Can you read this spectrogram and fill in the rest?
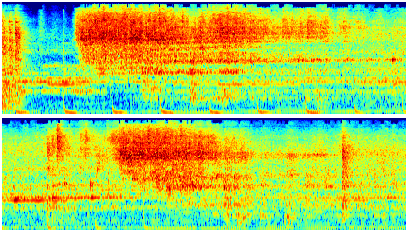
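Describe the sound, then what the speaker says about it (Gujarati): Mustard seeds and chilies crackle in hot oil for tempering, with dense, close popping and spattering clicks and a sizzling hiss throughout. "તડકો તડતડ થાય."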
